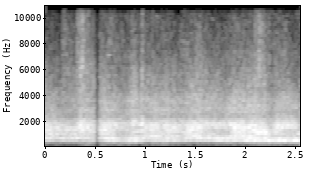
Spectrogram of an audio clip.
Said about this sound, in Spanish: No te escucho porque está muy, muy, muy fuerte la, hinchada detrás. Y porque la gente, viste, esto es fuerte, mira, esto es fuerte, escucha.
